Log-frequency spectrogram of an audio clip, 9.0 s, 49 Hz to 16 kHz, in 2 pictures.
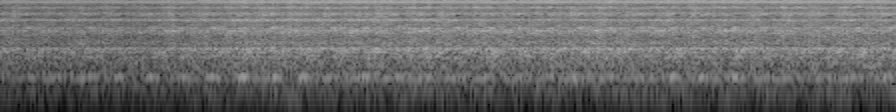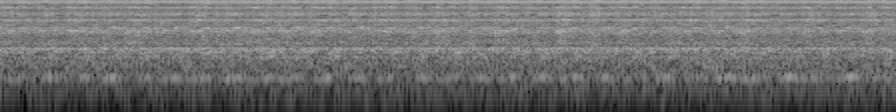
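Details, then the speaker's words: Kasto EBS 400 power hacksaw rebuild, boring a clamping-jaw bush seat at 0.4 mm/rev feed: steady metal-cutting hiss with a faint ring as the boring tool starts rubbing the bore wall. "Okay, there sounds Like we're hitting the side of our bore."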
